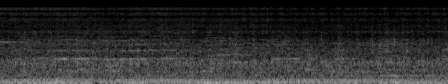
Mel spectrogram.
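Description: Shopping cart wheels rolling across a supermarket floor, a steady low rumble with no break.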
